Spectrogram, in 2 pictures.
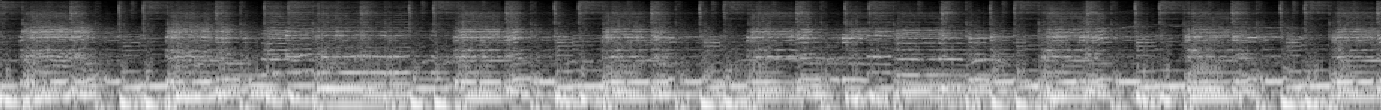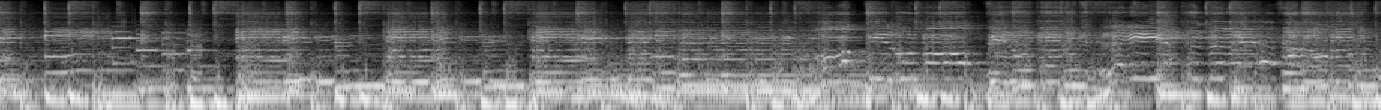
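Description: Live band playing Eritrean pop music: electric bass, guitar and saxophone under a male singer on a microphone.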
